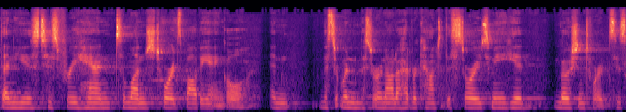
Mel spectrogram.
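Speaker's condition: No condition

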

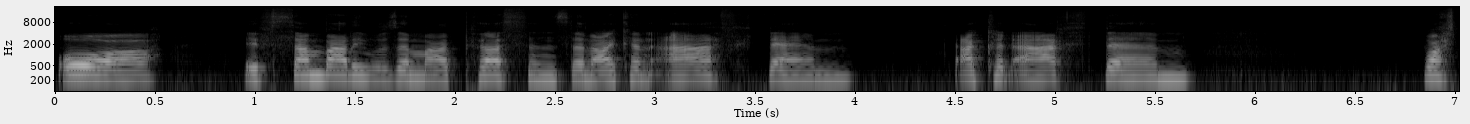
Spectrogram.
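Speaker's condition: Profound deafness; hears vowels but not consonants

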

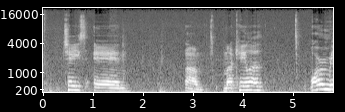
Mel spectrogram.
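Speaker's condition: Aphasia; member of Stroke Comeback Center; arguing voices and conversation distracting, linked to aphasia

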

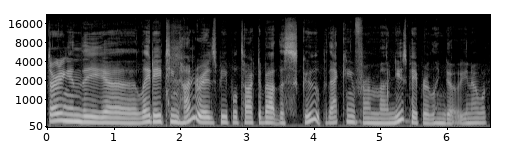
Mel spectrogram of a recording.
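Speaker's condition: No condition

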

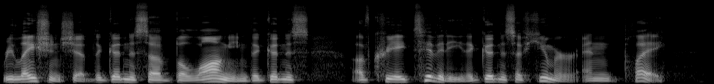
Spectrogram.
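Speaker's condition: No condition

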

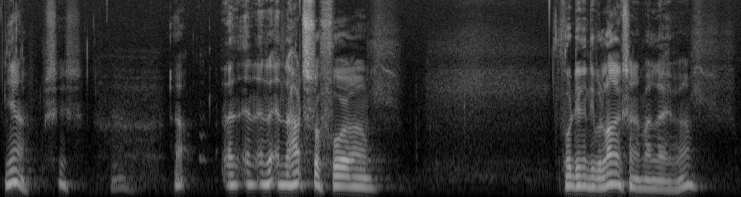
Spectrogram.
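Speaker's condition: Parkinson's disease; pain, abdominal pain from constipation, fatigue, unsteady, falls including off bicycle, reading own book aloud beyond strength

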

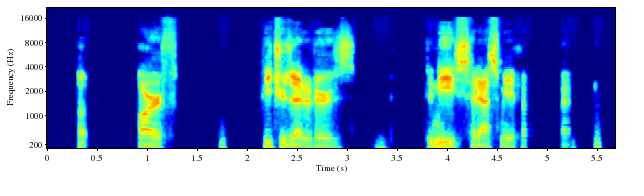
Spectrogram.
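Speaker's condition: Stutter; still stutters as adult; stutters visibly and audibly; repeated sounds, blocks

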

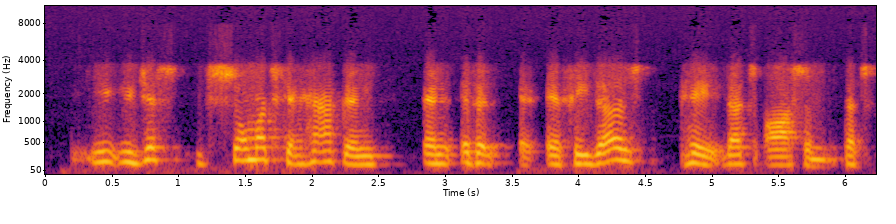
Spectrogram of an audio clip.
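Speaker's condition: No condition

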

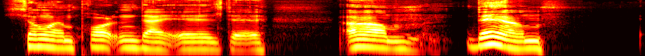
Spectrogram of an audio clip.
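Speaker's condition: Down syndrome

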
